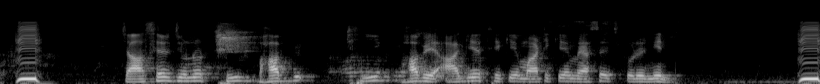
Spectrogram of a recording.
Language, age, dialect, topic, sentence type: Bengali, 60-100, Northern/Varendri, agriculture, statement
